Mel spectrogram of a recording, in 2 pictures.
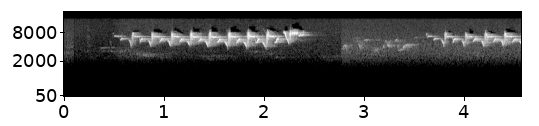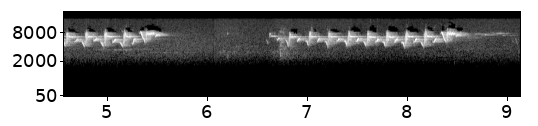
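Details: Three evenly spaced phrases from a Blackburnian warbler, each about two seconds of rapid, sibilant, very high repeated notes finishing with an upward slur, separated by near silence.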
